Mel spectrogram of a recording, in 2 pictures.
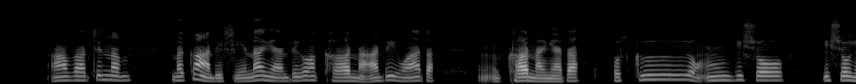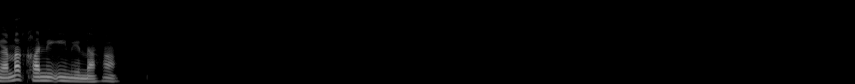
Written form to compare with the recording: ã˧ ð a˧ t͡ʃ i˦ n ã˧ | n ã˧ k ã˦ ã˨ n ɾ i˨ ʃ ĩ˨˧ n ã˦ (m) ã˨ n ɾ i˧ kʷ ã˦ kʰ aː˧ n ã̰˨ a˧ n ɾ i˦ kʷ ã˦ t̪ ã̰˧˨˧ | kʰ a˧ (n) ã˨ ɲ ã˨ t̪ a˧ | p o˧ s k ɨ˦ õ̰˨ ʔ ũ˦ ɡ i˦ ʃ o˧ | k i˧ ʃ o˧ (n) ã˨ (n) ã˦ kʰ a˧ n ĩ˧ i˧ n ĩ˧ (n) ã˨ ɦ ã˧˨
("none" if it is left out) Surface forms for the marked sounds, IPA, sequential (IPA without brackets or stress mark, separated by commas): ɲ, n, ɲ, n, n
